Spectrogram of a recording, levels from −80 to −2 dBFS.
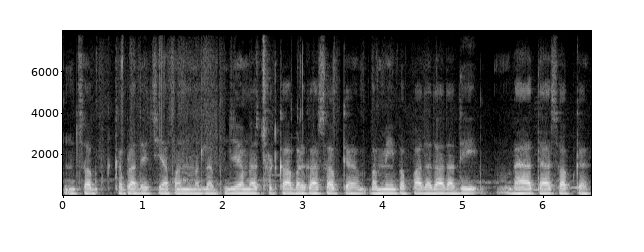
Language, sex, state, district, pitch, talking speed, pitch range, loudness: Maithili, male, Bihar, Madhepura, 100 Hz, 170 wpm, 100-105 Hz, -17 LUFS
